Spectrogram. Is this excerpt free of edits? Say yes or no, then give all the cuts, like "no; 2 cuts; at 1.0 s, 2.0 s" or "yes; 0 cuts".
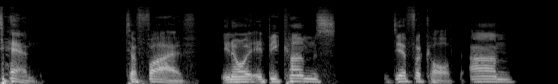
yes; 0 cuts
